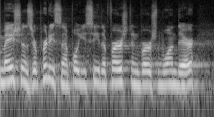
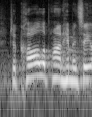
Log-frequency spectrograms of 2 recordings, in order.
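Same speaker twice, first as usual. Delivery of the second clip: ordinary delivery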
